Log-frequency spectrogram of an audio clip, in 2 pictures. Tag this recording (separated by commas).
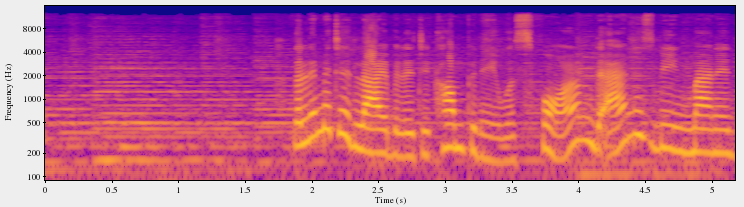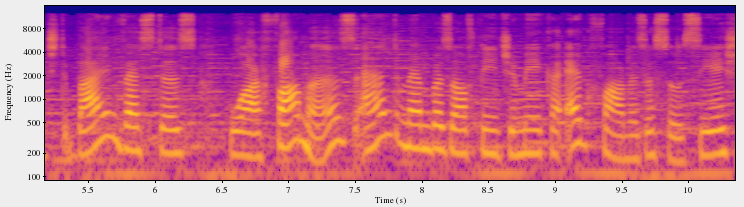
Speech, Music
